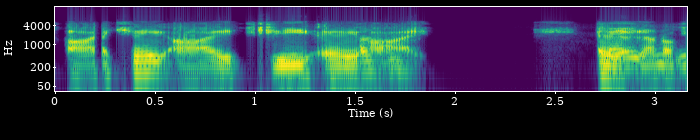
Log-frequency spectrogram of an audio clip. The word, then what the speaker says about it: Ikigai: called Ikigai, and it's Ikigai. And I don't know if you've ever seen Ikijei? It's Ikigai. And it's a Japanese term. Ikigai is how you say it.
